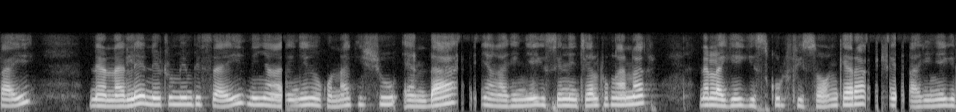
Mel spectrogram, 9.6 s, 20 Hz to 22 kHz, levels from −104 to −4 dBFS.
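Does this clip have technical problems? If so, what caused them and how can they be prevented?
Yes, there are lost AMR speech frames at 2.81 to 3.00 s, 4.57 to 4.86 s and 8.65 to 9.13 s. Radio errors corrupted short stretches, so the decoder patched them by repeating the last good settings at falling gain. You get a brief warble in the first spot. The later two sound choppier, with gaps of up to 60 ms scattered over roughly a quarter and then nearly half a second. The wideband audio around them is clear. Better radio coverage or stronger error protection on the link would prevent this.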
